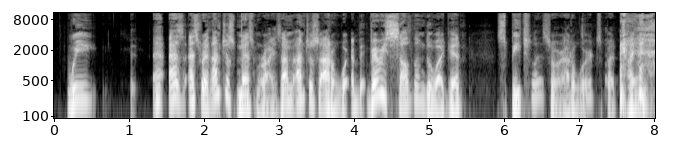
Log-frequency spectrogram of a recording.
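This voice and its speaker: A man's voice with vocal fry and very wide pitch swings, dry and close with no echo, on a very clean recording against a silent background. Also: fairly high pitch for a man, moderate pace. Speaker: radio show host. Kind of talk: casual banter on live radio show. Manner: halting, stuttering.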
